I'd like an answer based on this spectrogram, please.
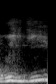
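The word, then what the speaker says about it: Weegee: Alors, on dit de, je ne sais pas le prononcer, Pamela va peut-être me dire, ça c'est, on doit dire Wiggy, je pense, ça s'écrit W2EG2E, c'est un photographe célèbre américain.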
